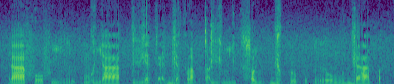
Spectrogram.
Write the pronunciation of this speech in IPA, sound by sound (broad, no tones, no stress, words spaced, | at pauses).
ɾa fofiʎ rṵkmɔ̰ʎa | vʲækæ̰ bʲakðˤæ̰ptˤṵvʲṵ ʎiksˤoʎʊp bʲɔkɭupʊp romu bʲap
